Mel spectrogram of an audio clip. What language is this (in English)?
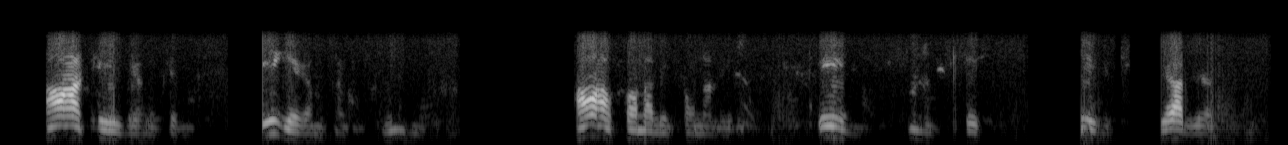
Santali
